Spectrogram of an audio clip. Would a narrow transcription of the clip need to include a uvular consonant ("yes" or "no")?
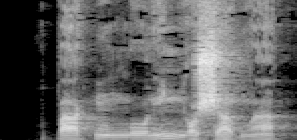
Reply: no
